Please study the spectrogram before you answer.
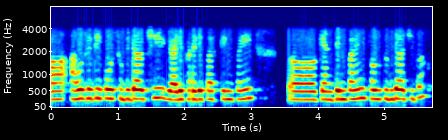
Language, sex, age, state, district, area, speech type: Odia, female, 18-30, Odisha, Jajpur, rural, conversation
